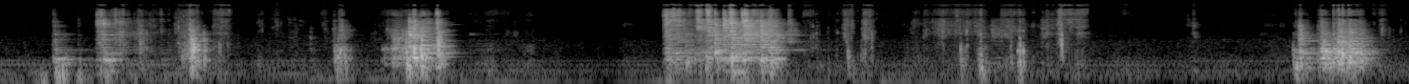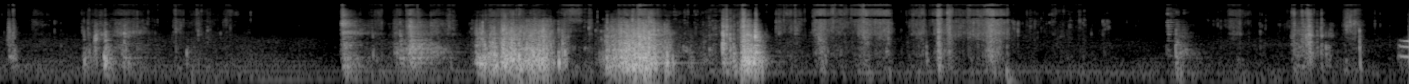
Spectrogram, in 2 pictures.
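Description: Metal trailer panels and frame pieces, with their foam and plastic packing sheets, being handled and pulled out of a cardboard box: irregular rustles, scrapes and clanks, broken by a few short silent gaps.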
